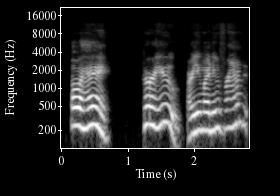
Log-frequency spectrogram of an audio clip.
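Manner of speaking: friendly, very high-pitched little dog voice. Retelling a movie trip, voicing a friendly little dog: voicing a friendly little dog. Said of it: "that little guy, it's a friendly little dog, but just went".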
